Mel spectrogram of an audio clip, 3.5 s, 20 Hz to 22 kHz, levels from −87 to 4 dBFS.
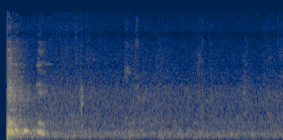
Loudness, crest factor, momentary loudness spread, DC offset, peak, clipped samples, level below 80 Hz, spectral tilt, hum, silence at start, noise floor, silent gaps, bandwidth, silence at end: -30 LUFS; 24 dB; 21 LU; under 0.1%; -10 dBFS; under 0.1%; -66 dBFS; -6 dB/octave; none; 0.1 s; -48 dBFS; none; 16.5 kHz; 0 s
